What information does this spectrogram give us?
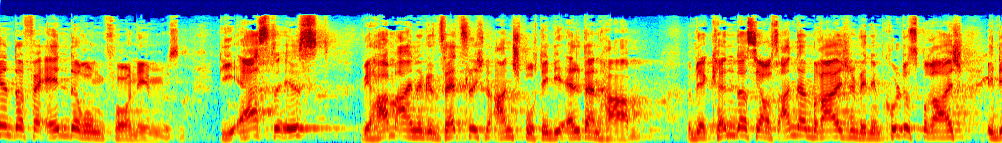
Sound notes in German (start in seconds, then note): none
